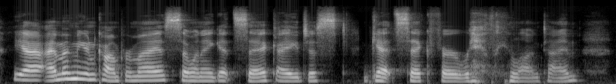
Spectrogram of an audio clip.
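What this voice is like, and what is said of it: Dark, raspy voice from a cold. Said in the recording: “I did home a cold. So here's my voice for now ... sound ill ... It's dark and raspy.”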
